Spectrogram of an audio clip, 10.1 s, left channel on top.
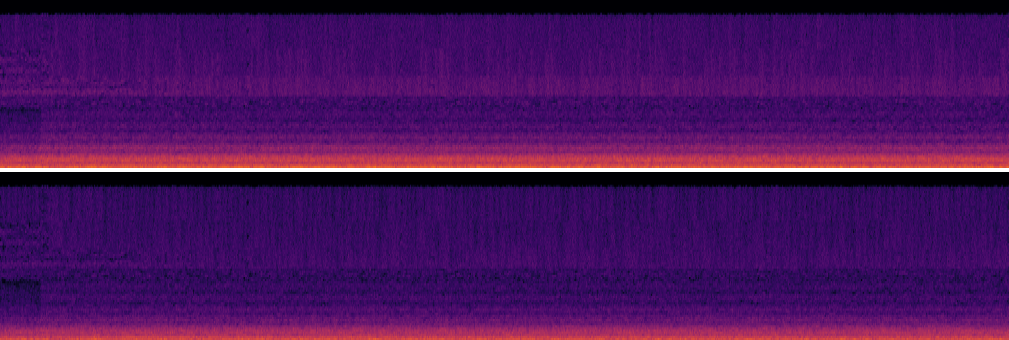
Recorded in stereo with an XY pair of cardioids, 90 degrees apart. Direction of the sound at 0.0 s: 70° left.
